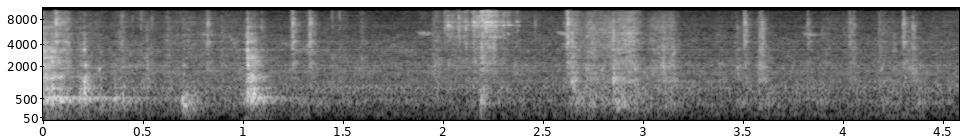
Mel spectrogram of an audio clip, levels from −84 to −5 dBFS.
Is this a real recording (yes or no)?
no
